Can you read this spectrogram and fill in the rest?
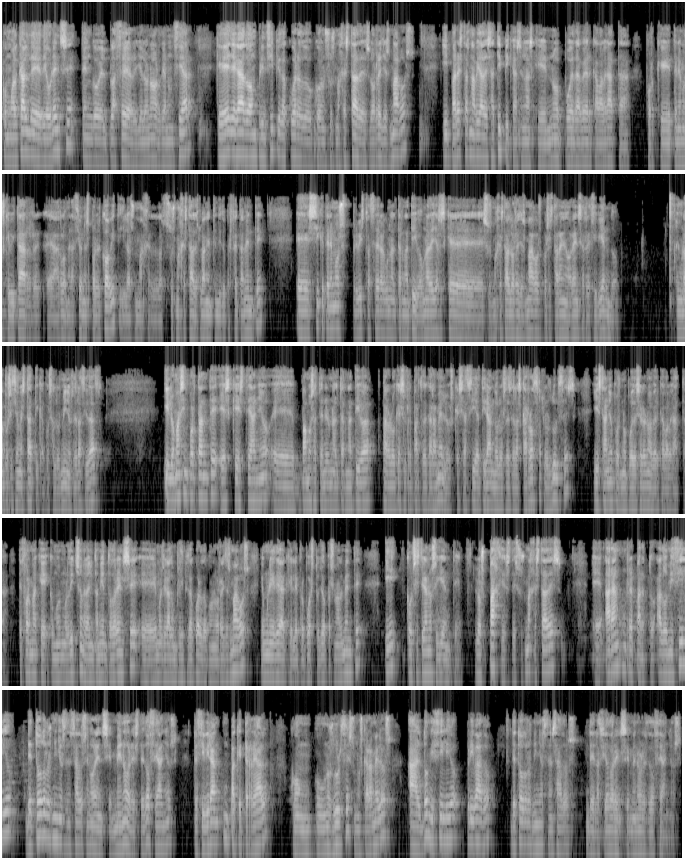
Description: Declaraciones de Gonzalo Pérez Jácome sobre la alternativa a la Cabalgata de Reyes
